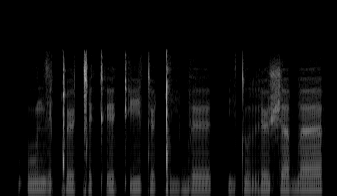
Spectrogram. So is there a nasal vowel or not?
no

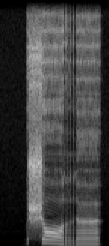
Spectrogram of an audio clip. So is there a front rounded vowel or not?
yes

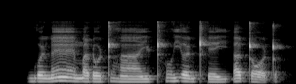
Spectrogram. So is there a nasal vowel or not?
yes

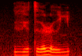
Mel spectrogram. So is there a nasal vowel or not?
no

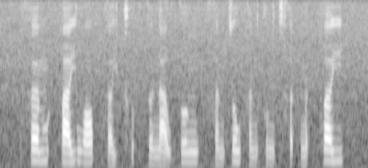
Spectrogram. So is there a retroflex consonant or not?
no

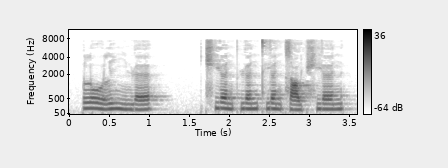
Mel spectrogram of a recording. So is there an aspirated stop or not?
yes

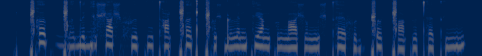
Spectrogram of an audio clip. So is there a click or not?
yes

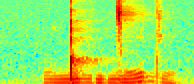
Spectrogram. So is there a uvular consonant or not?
no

